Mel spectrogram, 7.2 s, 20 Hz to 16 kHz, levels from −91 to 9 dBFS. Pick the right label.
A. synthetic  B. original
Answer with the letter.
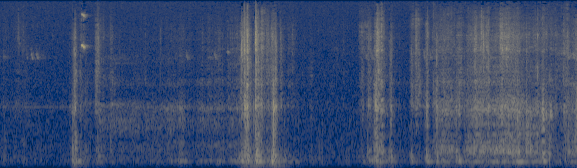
B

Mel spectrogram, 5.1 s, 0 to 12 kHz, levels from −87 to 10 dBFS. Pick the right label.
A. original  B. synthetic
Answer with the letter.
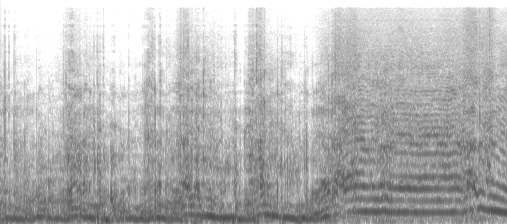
B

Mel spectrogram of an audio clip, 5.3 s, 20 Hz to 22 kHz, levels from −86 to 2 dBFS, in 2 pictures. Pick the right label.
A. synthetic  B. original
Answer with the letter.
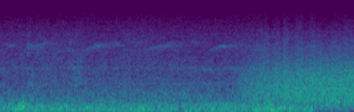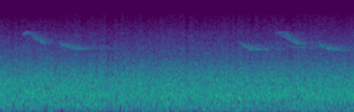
A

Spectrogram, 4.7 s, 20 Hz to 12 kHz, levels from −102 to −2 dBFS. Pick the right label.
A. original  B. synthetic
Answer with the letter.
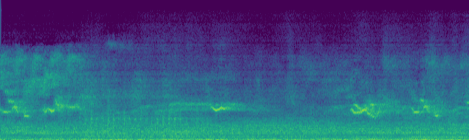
B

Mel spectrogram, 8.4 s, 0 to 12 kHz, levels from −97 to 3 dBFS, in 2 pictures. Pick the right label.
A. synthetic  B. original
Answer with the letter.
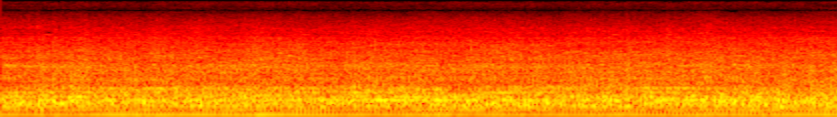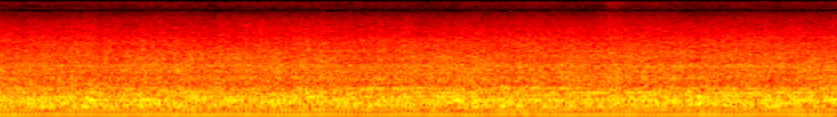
A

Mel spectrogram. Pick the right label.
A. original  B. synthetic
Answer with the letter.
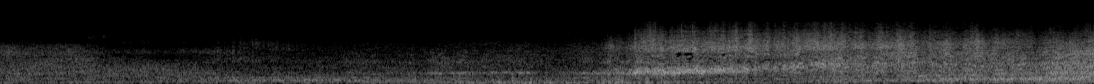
A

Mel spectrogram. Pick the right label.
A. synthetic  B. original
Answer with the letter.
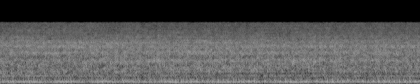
A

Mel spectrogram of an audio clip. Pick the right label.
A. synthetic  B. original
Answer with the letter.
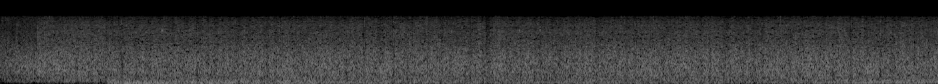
B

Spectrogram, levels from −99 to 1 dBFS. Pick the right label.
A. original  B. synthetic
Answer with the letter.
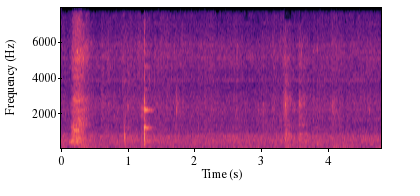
B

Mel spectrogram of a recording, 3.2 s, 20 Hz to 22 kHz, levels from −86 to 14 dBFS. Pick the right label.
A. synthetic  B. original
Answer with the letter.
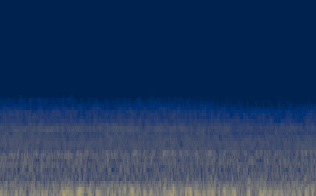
A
